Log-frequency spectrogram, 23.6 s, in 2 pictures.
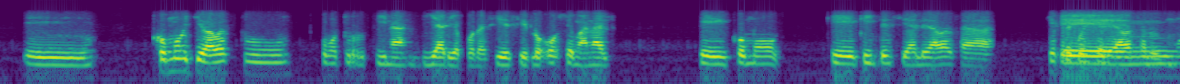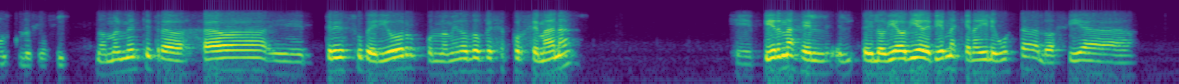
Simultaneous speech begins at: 11 s

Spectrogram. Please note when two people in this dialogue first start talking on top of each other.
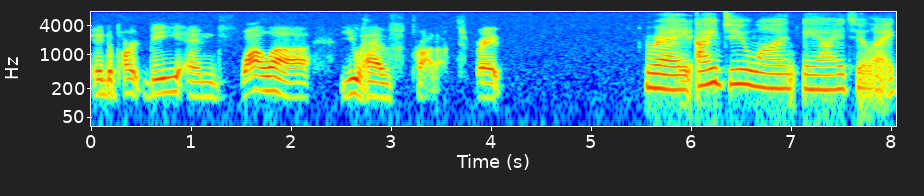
none

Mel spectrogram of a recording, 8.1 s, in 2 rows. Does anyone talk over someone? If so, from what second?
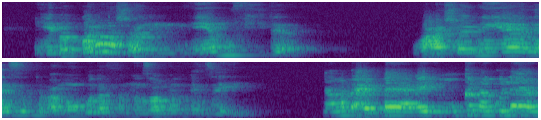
none

